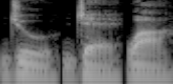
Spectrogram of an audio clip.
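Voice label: "jujewa", concatenated syllables; Affixing experiment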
